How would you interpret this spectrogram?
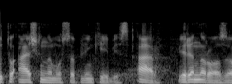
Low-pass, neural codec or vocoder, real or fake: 7.2 kHz; none; real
